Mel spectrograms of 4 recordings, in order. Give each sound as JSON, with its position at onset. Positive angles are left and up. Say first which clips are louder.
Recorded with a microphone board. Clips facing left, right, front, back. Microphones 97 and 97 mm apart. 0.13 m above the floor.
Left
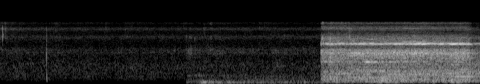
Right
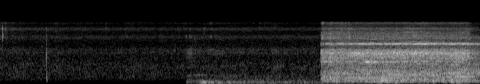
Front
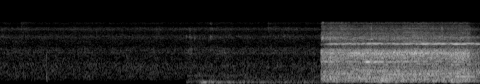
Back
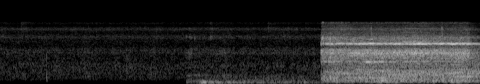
{"t": 1.9, "sound": "a child speaking", "louder": "right 1 dB, back 4 dB", "azimuth_deg": -150, "distance_m": 1.2}
{"t": 3.2, "sound": "an alarm", "louder": "right 1 dB, front 2 dB", "azimuth_deg": -35, "distance_m": 0.8}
